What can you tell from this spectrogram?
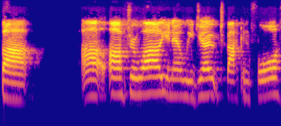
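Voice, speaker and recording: A woman speaks in a British accent. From Britain. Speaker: investigative journalist. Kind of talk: webinar interview.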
